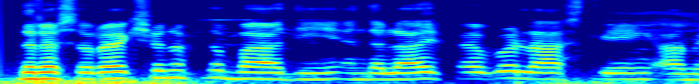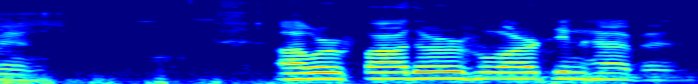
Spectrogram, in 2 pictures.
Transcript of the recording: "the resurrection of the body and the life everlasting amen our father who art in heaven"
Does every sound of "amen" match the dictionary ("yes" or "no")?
yes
